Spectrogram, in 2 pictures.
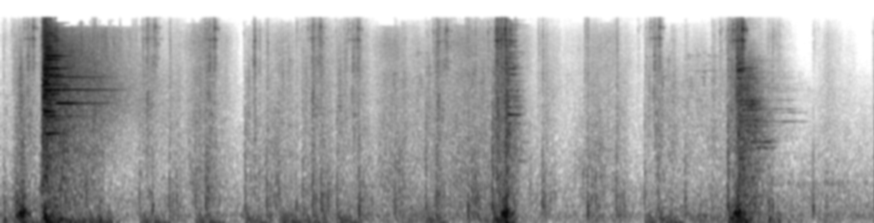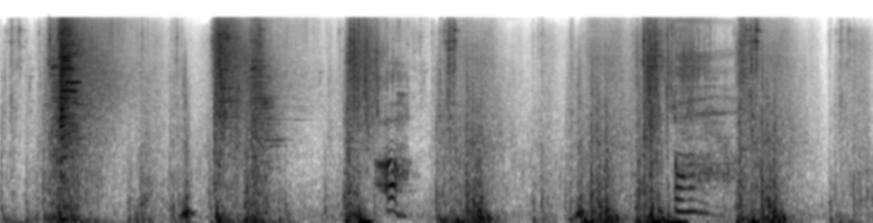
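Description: Metal weapons clash and ring in sharp blows.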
